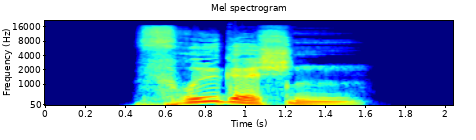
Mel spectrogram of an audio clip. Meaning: inflection of phrygisch: 1. strong genitive masculine/neuter singular 2. weak/mixed genitive/dative all-gender singular 3. strong/weak/mixed accusative masculine singular 4. strong dative plural
- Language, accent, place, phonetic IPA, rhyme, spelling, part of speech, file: German, Germany, Berlin, [ˈfʁyːɡɪʃn̩], -yːɡɪʃn̩, phrygischen, adjective, De-phrygischen.ogg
